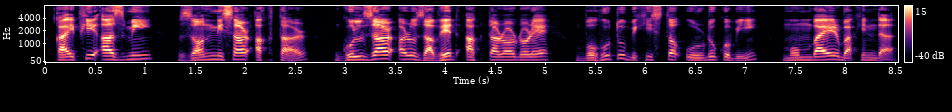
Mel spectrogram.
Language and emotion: Assamese, neutral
